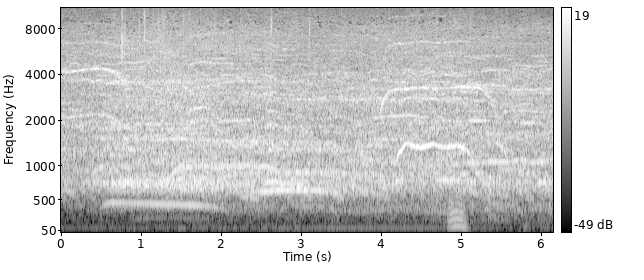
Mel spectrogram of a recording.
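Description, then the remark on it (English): A wrestling crowd roars steadily for several seconds, a dense wash of booing aimed at the Giant as he comes out, with scattered whoops and wavering yells rising above it, and no clear voice standing out. “So here comes the giant, who's a baby face, and they're booing him because Kevin Nash is cool.”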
